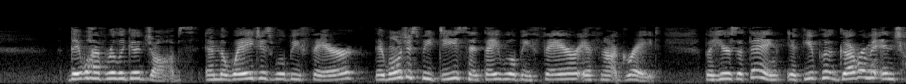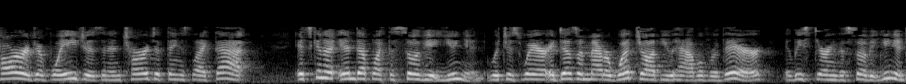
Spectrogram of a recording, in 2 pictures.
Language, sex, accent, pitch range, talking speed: Russian, female, American, 210-255 Hz, 230 wpm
